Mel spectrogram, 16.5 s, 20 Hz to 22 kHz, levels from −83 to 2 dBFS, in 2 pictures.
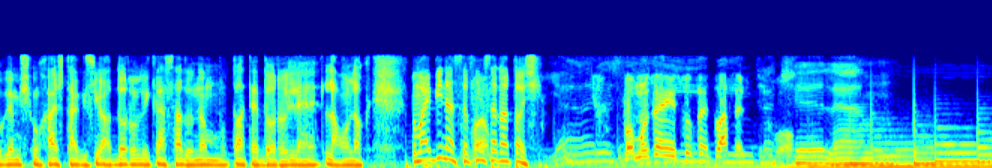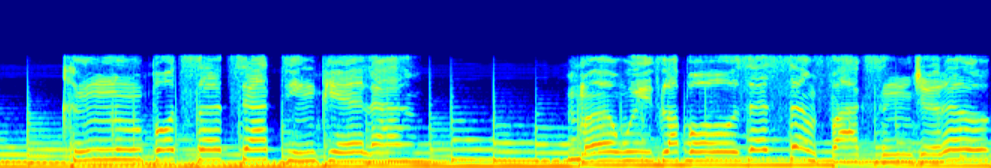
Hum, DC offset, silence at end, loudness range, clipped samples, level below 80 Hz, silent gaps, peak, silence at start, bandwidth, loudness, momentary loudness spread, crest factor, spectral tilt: none; under 0.1%; 0 s; 3 LU; under 0.1%; -28 dBFS; none; -2 dBFS; 0 s; 6 kHz; -21 LUFS; 4 LU; 18 dB; -5 dB/octave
